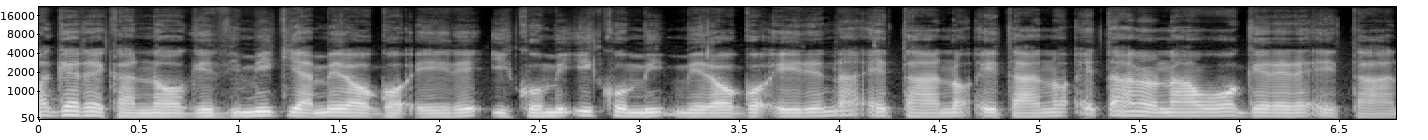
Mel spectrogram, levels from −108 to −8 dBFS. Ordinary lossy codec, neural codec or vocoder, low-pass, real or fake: none; vocoder, 44.1 kHz, 128 mel bands, Pupu-Vocoder; none; fake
